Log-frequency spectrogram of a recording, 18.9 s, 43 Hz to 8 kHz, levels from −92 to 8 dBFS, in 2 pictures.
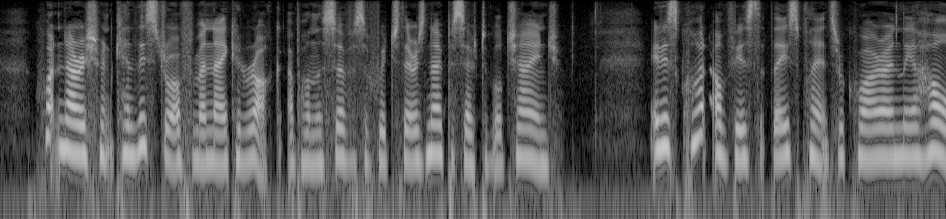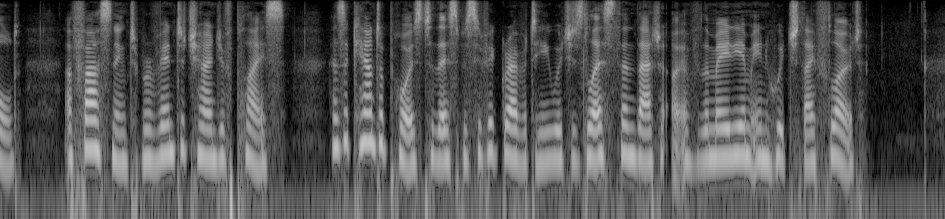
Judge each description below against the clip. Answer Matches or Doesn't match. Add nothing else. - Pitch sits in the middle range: Matches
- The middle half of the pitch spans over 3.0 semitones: Doesn't match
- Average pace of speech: Matches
